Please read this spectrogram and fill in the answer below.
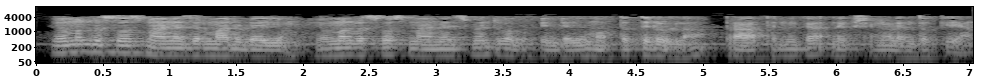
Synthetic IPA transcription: hjuːmɐnrisoːrsmaːneːd͡ʑɐrmaːɾuɽe̞jumhjuːmɐnrisoːrsmaːneːd͡ʑme̞ndɨʋɐɡupːinde̞jumɐt̪ːɐt̪ːiluɭːɐpraːt̪ʰɐmiɣɐle̞kʂjɐŋːɐɭe̞nd̪o̞kːeja̰ːɳ

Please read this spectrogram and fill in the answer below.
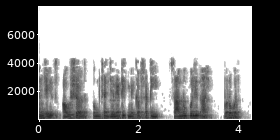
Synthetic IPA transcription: əɳd͡zet͡səʋɕəd̪t̪umt͡ɕjad͡ʑeneʈikmekəpsaʈiː | sanukuliːt̪a̰ɦe | bəɾobəɾ

